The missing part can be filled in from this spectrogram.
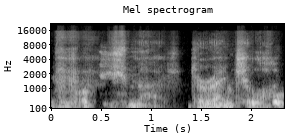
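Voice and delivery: put-on brute monster voice. Repeating a line about a tarantula in a Hulk voice. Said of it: "does the Hulk voice too".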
